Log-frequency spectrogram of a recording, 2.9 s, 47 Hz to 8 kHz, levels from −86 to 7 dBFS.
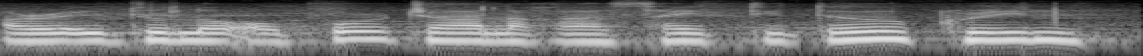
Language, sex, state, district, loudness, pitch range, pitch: Nagamese, female, Nagaland, Kohima, -12 LUFS, 185-205 Hz, 195 Hz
